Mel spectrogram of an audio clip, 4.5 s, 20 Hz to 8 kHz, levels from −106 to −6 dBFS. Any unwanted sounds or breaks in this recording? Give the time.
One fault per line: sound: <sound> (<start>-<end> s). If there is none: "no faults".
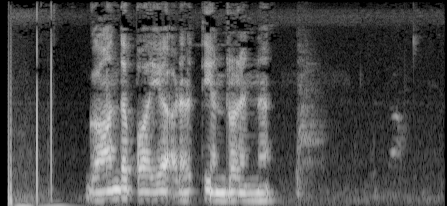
sound: bark (2.9-3.3 s)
